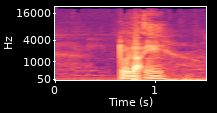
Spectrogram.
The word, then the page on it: tulaing: Teotitlán del Valle Zapotec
